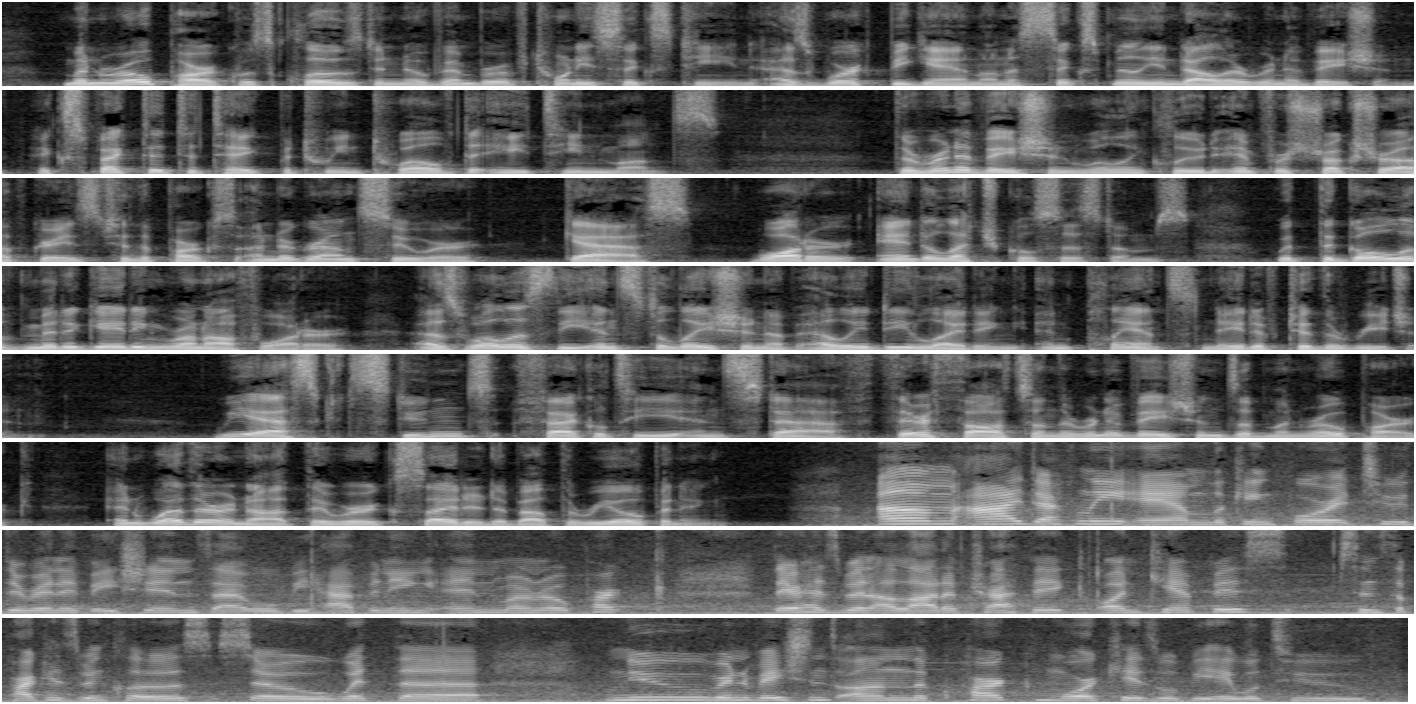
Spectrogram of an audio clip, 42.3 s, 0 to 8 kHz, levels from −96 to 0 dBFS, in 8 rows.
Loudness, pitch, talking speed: -25 LUFS, 140 Hz, 185 wpm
